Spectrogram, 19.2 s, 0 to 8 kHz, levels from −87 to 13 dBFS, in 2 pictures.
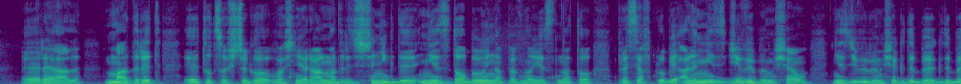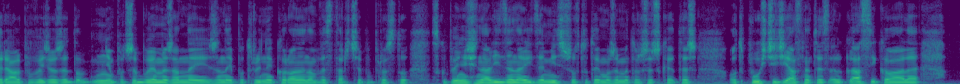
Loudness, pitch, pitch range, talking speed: -25 LUFS, 115 Hz, 105-120 Hz, 190 wpm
